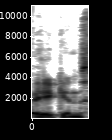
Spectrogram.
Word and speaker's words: Akins: And now you get to make another apology, JD, because it's Akins, not Eakins.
